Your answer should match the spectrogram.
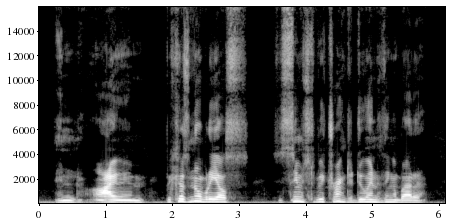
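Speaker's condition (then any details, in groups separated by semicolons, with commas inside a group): Traumatic brain injury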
